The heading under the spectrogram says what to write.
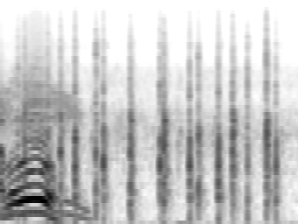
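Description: A brief whooping cheer with a rising and falling pitch, followed by a quick, steady run of about a dozen sharp hand claps, applause that sounds like only a few people.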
